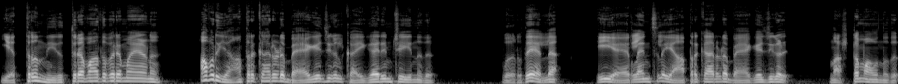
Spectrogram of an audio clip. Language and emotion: Malayalam, disgusted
